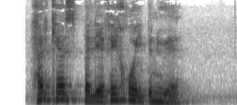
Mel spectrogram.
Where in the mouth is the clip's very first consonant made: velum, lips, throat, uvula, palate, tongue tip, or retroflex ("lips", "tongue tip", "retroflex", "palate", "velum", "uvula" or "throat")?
throat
